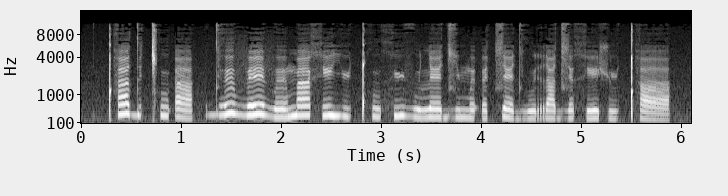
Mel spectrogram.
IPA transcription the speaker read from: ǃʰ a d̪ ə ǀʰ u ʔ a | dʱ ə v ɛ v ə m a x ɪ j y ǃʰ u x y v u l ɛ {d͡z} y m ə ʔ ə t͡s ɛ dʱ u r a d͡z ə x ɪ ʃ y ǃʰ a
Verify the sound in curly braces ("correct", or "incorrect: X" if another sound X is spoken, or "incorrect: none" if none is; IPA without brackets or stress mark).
correct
